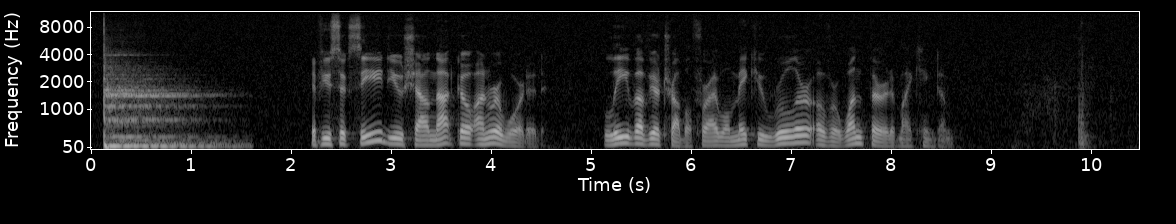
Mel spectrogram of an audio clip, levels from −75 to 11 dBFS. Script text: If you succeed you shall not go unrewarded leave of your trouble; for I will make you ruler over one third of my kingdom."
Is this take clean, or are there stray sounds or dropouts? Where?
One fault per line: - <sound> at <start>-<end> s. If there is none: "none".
- thud at 0.1-1.6 s
- squeak at 9.2-10.3 s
